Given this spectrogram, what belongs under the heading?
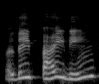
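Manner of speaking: usual speaking voice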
